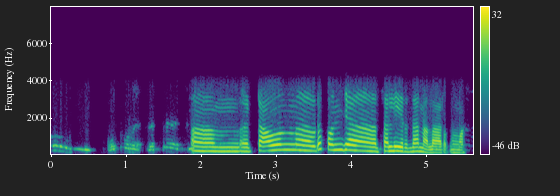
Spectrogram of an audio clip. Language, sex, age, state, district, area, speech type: Tamil, female, 60+, Tamil Nadu, Tenkasi, urban, conversation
